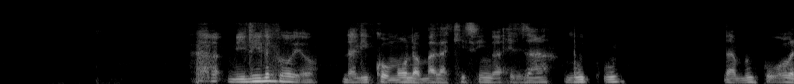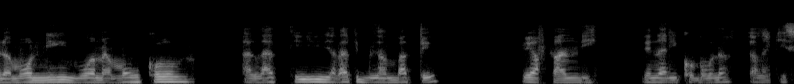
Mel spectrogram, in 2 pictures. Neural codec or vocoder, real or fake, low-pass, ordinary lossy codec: codec, 16 kHz in and 24 kHz out, 0.8 kbps, FocalCodec, streaming, 65536 codes; fake; 7.2 kHz; Opus, 64 kbps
